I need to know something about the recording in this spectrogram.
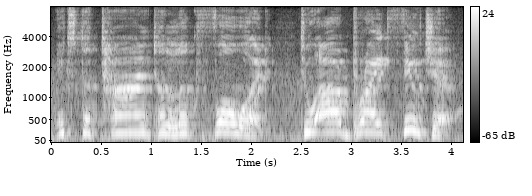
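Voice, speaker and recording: Slow-speaking, high-pitched polished mayor. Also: male voice, fairly bright tone, reverberant, a little hiss or hum, heavily acted. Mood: upbeat, official. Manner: measured, rehearsed politician's delivery. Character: polished, evasive city mayor, a middle-aged politician. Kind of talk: audio drama acting, political speechmaking.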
